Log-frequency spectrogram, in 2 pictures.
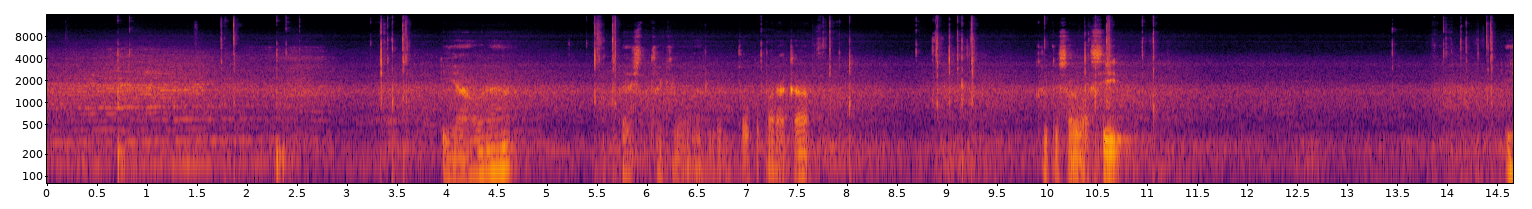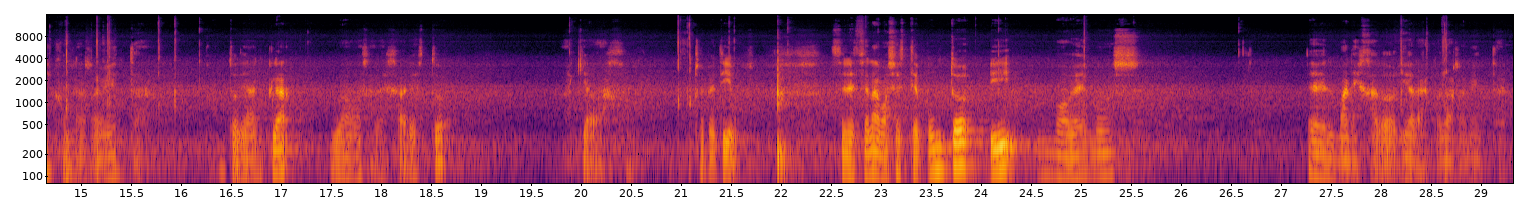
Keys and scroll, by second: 1.8 a, 3.4 super+Tab, 5.6 super+Tab, 9.1 super+Tab, 10.6 super+Tab, 14.4 super+z, 15.3 shift+c, 21.1 a, 28.5 shift+c.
